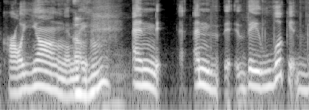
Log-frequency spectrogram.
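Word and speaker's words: Jung: we know of is Young and and many many young pagans no pun intended don't understand that um by the way it's spelled j-u-n-g for those when it's young yeah um and it's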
